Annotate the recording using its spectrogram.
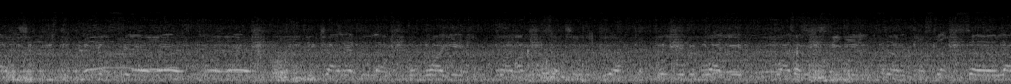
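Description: Steady car cabin noise while driving over a snow-packed street, with people's voices talking over it.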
